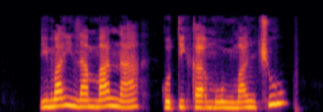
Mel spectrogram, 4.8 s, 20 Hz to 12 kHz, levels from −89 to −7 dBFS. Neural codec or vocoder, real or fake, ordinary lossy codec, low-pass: codec, 16 kHz, 0.8 kbps, ZipCodec; fake; MP3, 32 kbps; 7.2 kHz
